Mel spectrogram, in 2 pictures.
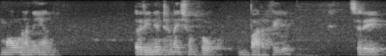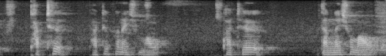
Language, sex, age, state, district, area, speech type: Bodo, male, 18-30, Assam, Chirang, urban, spontaneous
